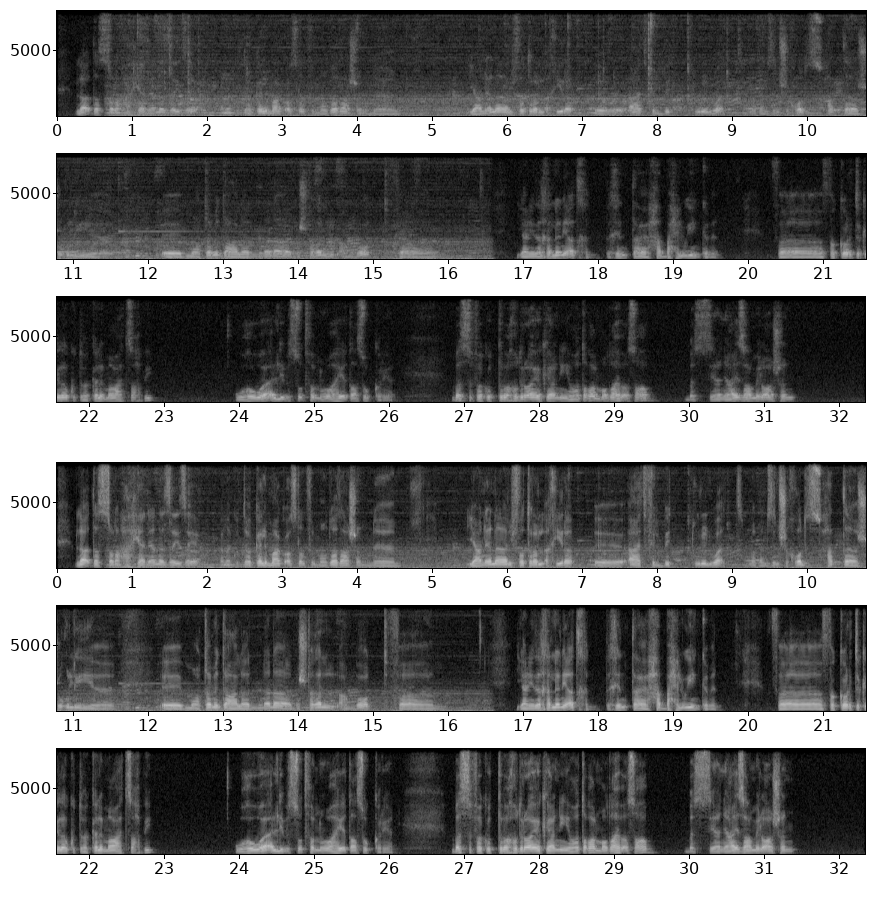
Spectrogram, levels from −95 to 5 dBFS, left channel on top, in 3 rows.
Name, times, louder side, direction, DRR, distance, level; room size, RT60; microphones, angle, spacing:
voice 1, 0.0-1.9 2.2-4.9 5.5-6.9 7.2-8.2 8.5-8.9 9.2-15.0 15.2-16.0 16.9-19.6 20.4-22.8 24.0-26.1 26.3-29.5 29.9-31.4, right 5 dB, 60° right, 0.4 m, -30 dB
sound 1, 0.6-16.6, left 1 dB, 65° left, 1.7 m, -43 dB
3.8 x 2.8 x 3.2 m
head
